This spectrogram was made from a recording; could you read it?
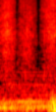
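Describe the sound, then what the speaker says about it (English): Someone wet sands a sailboat's hull, a continuous broad rubbing scrape held close and steady for under a second, with low hum underneath. "We're basically wet sanding the hull and cleaning it at the same time."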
